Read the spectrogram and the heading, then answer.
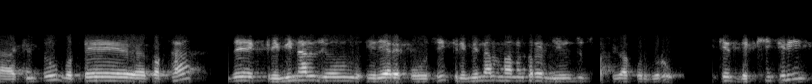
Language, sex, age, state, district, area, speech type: Odia, male, 60+, Odisha, Khordha, rural, conversation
